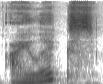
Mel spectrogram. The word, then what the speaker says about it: Ilex: Anyway, but yeah, and so our baby's name is Alex Rain, and his name is a real word.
